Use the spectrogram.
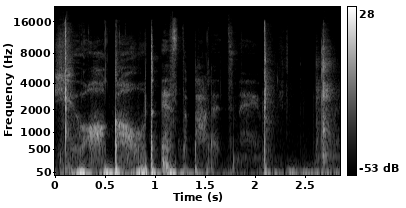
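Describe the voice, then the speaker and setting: Noticeable background noise fills the clip. Under it, a woman whispers. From Sri Lankan. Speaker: ASMR makeup creator. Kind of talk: ASMR makeup tutorial.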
